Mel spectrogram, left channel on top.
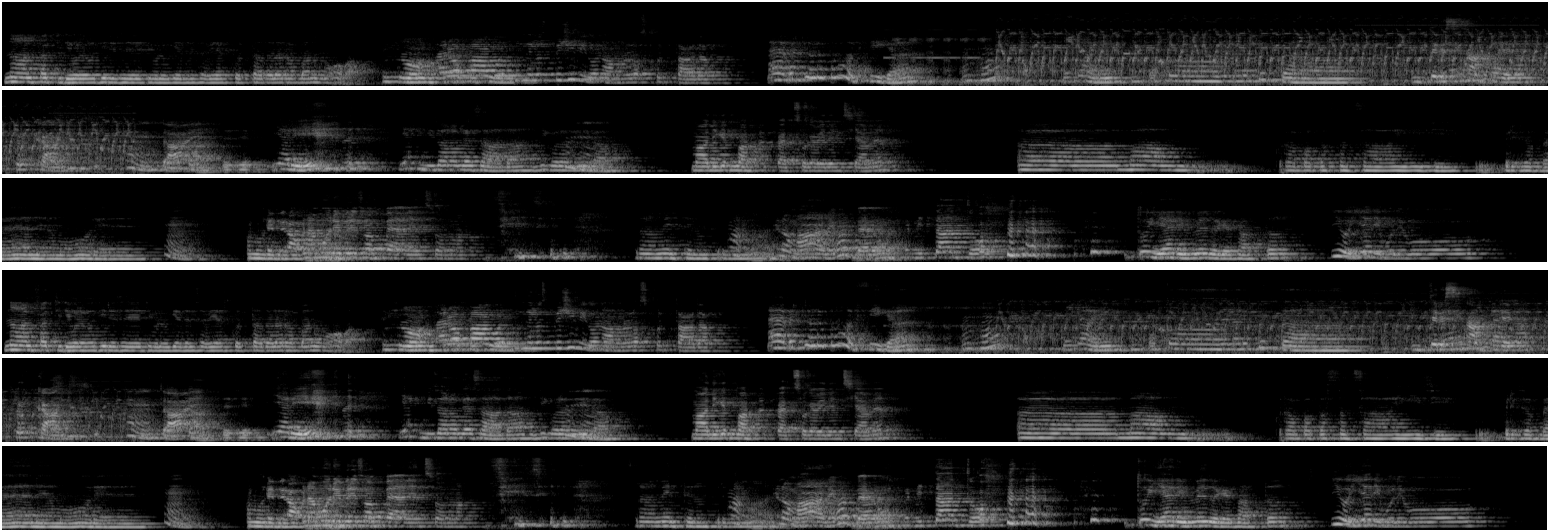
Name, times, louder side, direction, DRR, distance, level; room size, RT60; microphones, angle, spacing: voice 1, 0.0-4.3 4.6-5.1 7.6-9.2 10.6-13.5 14.3-15.3 16.1-16.2 17.1-19.1 19.4-21.6 22.7-23.0 25.6-27.8 28.2-32.4 33.4-34.7 35.8-36.9 37.2-38.7 39.6-39.8 41.8-43.9, right 1 dB, 50° right, 2 dB, 4.6 m, -31 dB
voice 2, 3.8-7.2 9.6-10.1 14.1-15.1 15.6-16.3 16.7-17.5 18.9-19.1 21.1-21.4 22.4-24.4 32.5-32.9 33.4-35.6 38.2-38.4 38.6-41.4 44.2-45.6, right 2 dB, 30° right, 2 dB, 6.0 m, -32 dB
sound 1, 8.8-16.8, left 3 dB, 65° left, 4.8 m, -41 dB
30.0 x 25.0 x 3.5 m, 0.72 s
head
